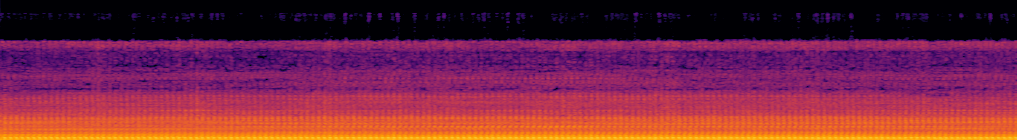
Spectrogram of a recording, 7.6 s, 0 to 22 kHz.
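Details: LG washer-dryer combo bought November 2021 pounds like a jackhammer at 1400 rpm spin: heavy, even thumping about twice a second over a steady roar; machine level, not moving, nothing external touching, no drum bearing play; cause not found.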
